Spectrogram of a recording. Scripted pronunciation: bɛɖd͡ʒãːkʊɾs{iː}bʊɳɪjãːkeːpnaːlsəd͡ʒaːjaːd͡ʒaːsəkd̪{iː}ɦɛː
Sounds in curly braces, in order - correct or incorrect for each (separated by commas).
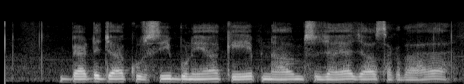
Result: correct, incorrect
